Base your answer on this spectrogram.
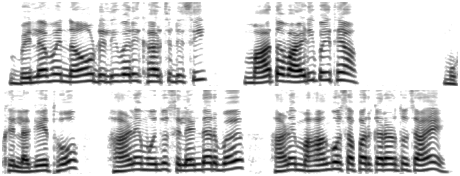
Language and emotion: Sindhi, surprised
